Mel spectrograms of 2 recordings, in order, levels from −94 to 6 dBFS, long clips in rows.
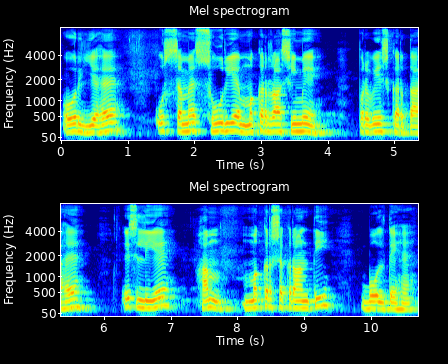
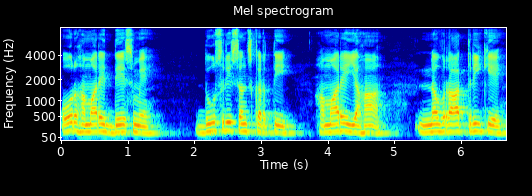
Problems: background sounds at intervals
